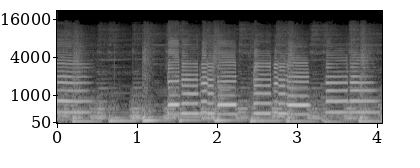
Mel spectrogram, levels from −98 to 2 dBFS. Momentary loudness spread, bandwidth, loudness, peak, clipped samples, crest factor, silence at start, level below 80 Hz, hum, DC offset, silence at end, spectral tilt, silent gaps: 7 LU; 15.5 kHz; -29 LUFS; -14 dBFS; under 0.1%; 14 dB; 0 s; -46 dBFS; none; under 0.1%; 0 s; -5 dB/octave; none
